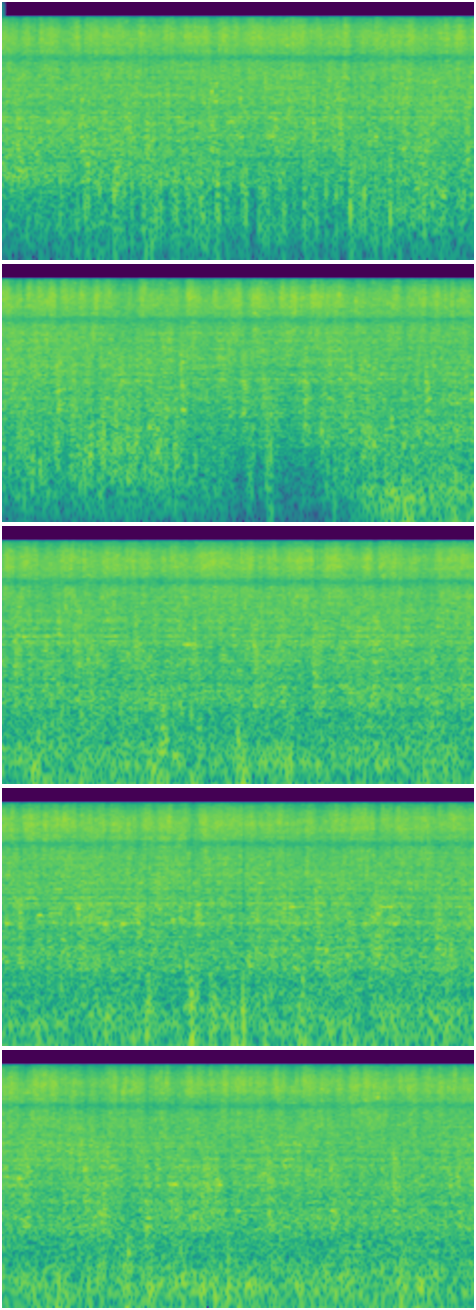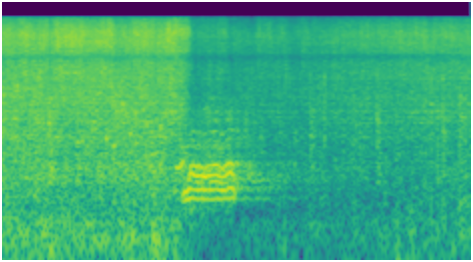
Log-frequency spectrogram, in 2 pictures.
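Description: Ex-Victorian Railways J class steam locomotive running at speed, heard from a vehicle pacing it, under a loud steady rush of wind and road noise. A deeper rumble joins about eight seconds in. Near the end the noise drops suddenly and a short whistle sounds.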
